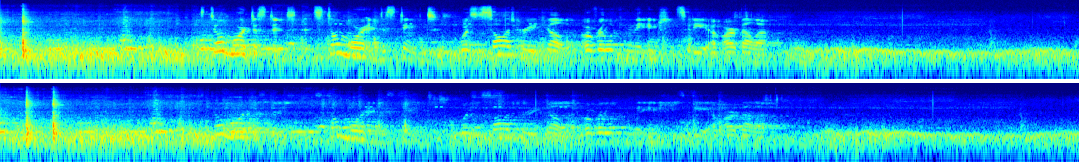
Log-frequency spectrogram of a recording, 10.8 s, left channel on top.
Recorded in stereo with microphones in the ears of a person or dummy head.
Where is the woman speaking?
70° left (ahead or behind), 3.5 m.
